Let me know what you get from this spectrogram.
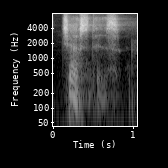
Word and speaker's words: Gestas: D-I-S-M-A-S, Dismas. Dismas was the repentant thief. On the left hand was Justice. Now it's spelled G-E-S-T-A-S, but the G is pronounced like a J, and it's Justice.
